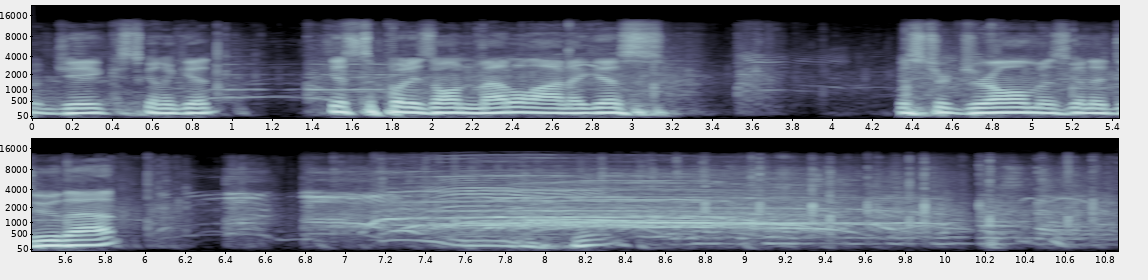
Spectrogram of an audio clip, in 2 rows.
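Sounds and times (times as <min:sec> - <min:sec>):
speech: 0:00.0 - 0:03.3, 0:04.3 - 0:06.0, 0:08.2 - 0:08.4
loud crowd roaring and cheering at a basketball game: 0:00.0 - 0:10.8
scattered whoops and claps: 0:00.7 - 0:10.8
basketball player yelling to the crowd: 0:06.2 - 0:10.2.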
